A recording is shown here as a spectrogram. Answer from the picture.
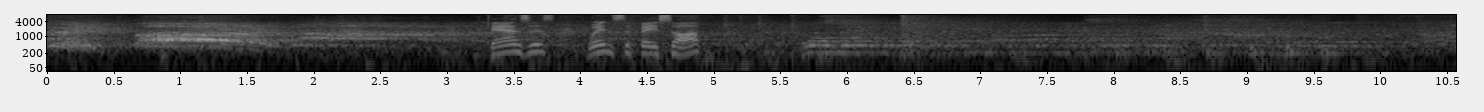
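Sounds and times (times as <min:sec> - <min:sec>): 
college student section cheering at a hockey game: 0:00.0 - 0:04.9
speech: 0:03.3 - 0:06.6.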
